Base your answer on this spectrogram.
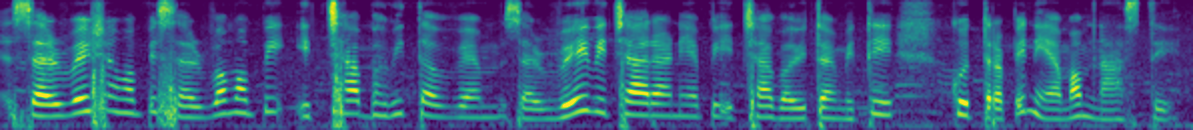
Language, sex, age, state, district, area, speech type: Sanskrit, female, 18-30, Karnataka, Dharwad, urban, spontaneous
